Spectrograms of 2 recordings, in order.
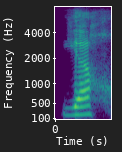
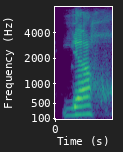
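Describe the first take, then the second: The two takes are said the same way.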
